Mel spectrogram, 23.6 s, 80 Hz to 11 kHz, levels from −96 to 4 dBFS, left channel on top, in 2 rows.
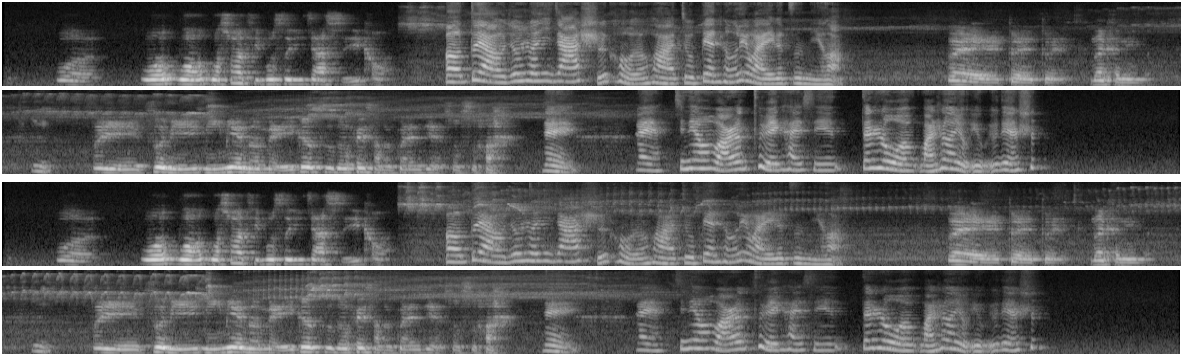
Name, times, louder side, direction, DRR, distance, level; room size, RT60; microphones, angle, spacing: voice 1, 0.5-0.9 1.4-3.9 9.5-11.5 12.7-16.9, equal, 10° right, 3 dB, 2.7 m, -23 dB
Bird vocalization bird call bird song, 4.0-20.0, right 6 dB, 75° right, 5.0 m, -43 dB
voice 2, 4.4-8.4 12.1-12.3 17.2-17.5 18.1-22.1, left 4 dB, 80° left, 9 dB, 1.5 m, -26 dB
12.0 x 11.5 x 5.7 m, 0.36 s
head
